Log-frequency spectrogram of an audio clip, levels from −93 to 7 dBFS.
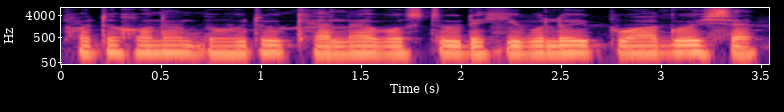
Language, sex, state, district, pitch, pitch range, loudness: Assamese, male, Assam, Sonitpur, 115 Hz, 115-120 Hz, -15 LUFS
